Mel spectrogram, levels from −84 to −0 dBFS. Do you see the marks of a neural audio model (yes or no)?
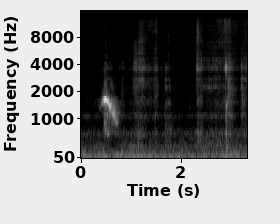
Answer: yes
